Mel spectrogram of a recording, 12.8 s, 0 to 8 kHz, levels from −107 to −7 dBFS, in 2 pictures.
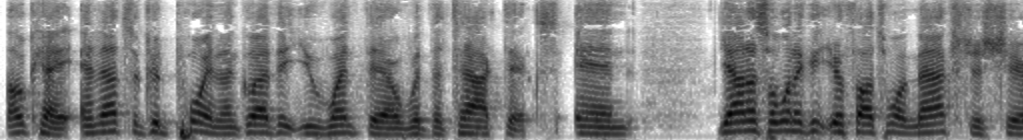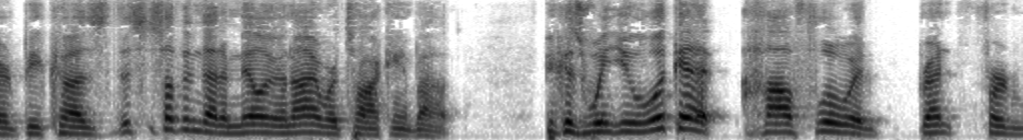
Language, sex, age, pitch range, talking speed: English, male, 40-59, 155-200 Hz, 220 wpm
